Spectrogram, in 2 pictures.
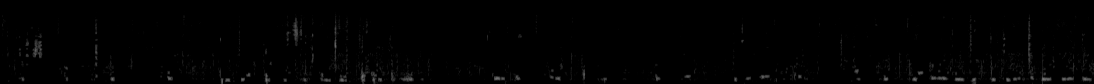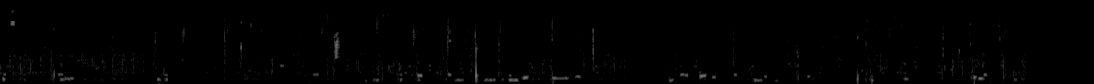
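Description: A woman speaks calmly through a handheld microphone, giving a talk.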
